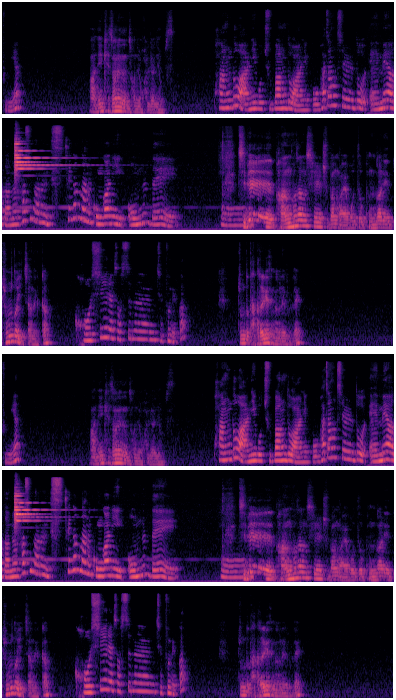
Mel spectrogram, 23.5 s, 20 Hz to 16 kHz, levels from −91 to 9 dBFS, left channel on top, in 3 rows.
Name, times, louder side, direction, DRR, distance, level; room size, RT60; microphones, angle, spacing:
voice 1, 1.8-3.4 12.2-16.6 20.4-21.6, left 1 dB, 85° left, 0.6 m, -36 dB
voice 2, 4.2-11.4 12.2-12.9 17.1-19.3, right 3 dB, 50° right, 0.4 m, -35 dB
sound 1, 8.1-9.7, right 1 dB, 20° right, 1.1 m, -28 dB
2.2 x 2.2 x 2.5 m
head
